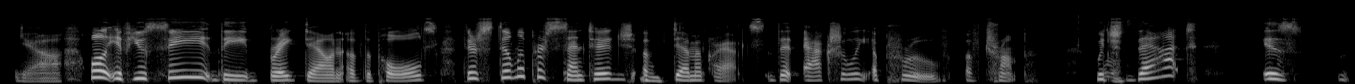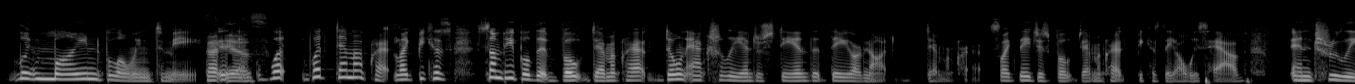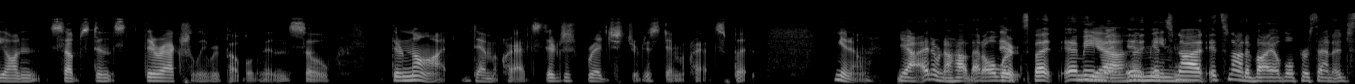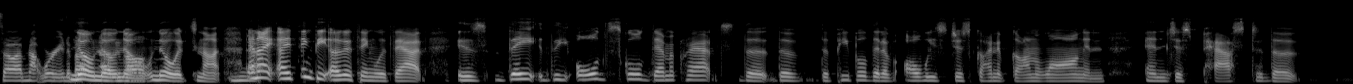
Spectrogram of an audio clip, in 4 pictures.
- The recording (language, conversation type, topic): English, unstructured, How does diversity shape the place where you live?
- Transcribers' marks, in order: other background noise; tapping; unintelligible speech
